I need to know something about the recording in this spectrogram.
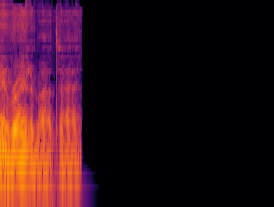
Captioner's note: silence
